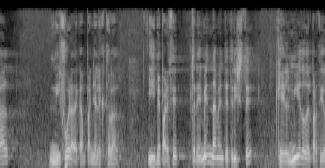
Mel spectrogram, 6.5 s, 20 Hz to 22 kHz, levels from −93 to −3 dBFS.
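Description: From start to finish, a block size mismatch (padded) fills each block's tail with zeros. This gives a 43.1 Hz buzz, which fits 1024-sample blocks. Speed barely changes.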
